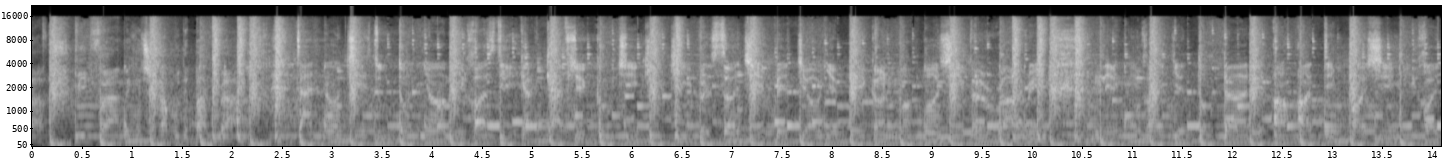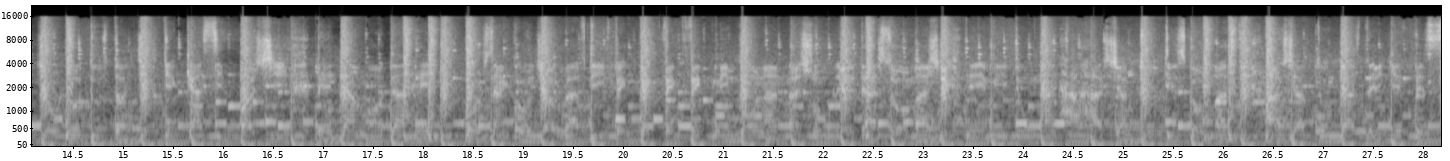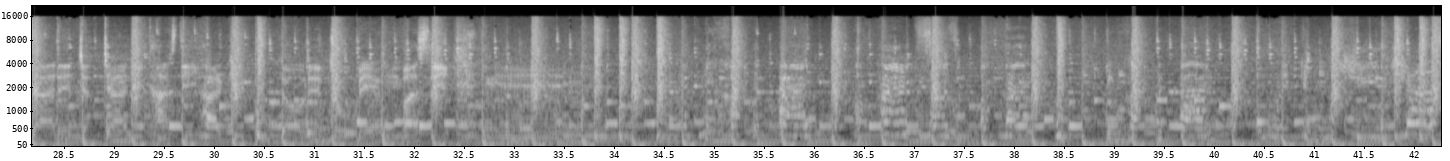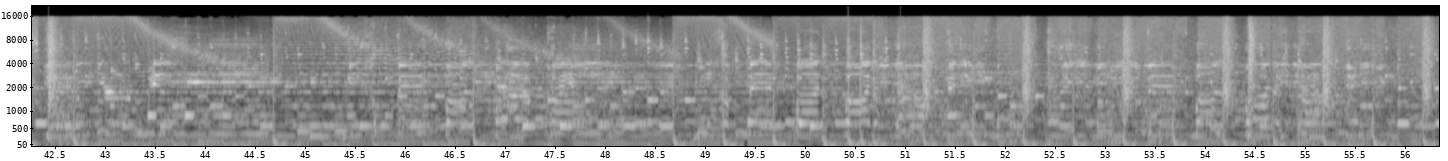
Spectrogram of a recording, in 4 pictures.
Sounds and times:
Afrobeat: 0:00.0 - 0:56.3.

